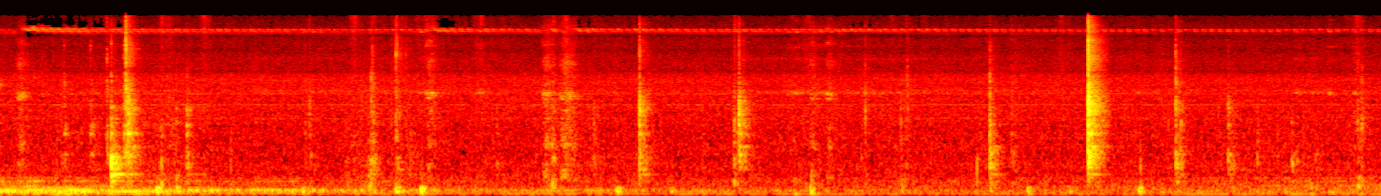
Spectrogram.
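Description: Small scattered clicks and taps of machine screws and a small wrench being fitted against the expansion panel on the back of a hardware sequencer, as the panel is screwed in place. The clicks come every second or so, with one sharper click about eleven seconds in the loudest.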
